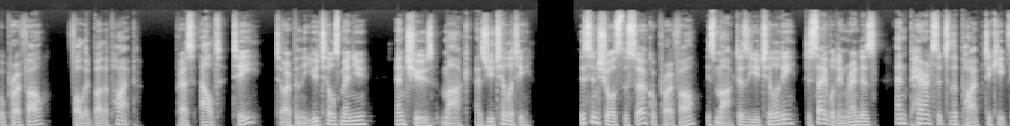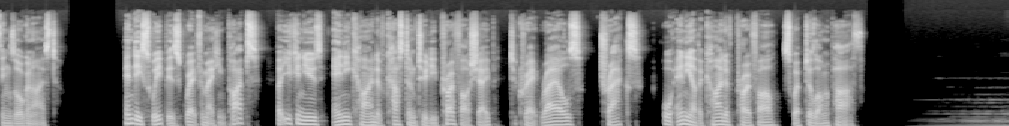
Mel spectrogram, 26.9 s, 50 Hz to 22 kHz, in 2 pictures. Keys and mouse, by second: 1.3 shift+click, 2.8 alt+t, 7.9 click, 9.5 click, 10.4-13.3 middle drag.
